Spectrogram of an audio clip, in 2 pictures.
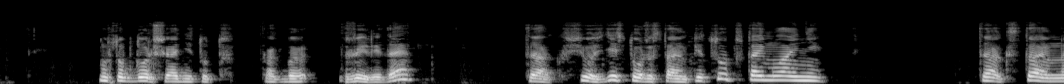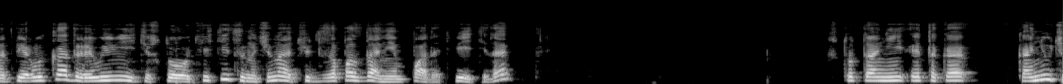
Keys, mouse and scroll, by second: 0.7 KP_0, 2.7-4.9 drag, 4.2 KP_0, 8.4-10.0 drag, 11.0 click, 12.5 space.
